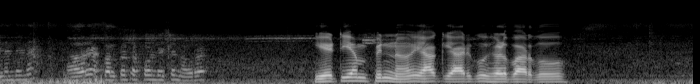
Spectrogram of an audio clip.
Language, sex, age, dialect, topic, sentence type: Kannada, male, 41-45, Dharwad Kannada, banking, question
